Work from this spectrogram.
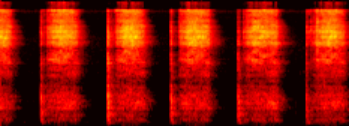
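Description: Steady back-and-forth strokes of a blade on an oiled Norton India stone give six even, close rasping scrapes, each followed by a brief pause.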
